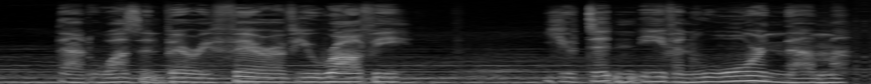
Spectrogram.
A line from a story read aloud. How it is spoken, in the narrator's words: Vivan, still in the bunk, whispering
